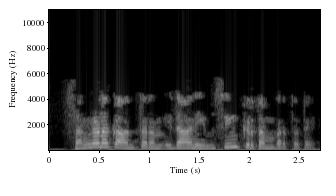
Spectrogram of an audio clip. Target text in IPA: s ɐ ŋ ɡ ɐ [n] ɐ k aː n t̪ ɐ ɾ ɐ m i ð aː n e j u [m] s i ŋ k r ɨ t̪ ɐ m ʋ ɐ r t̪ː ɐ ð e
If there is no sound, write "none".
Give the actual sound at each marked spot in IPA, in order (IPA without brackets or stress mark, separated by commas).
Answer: ɳ, m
